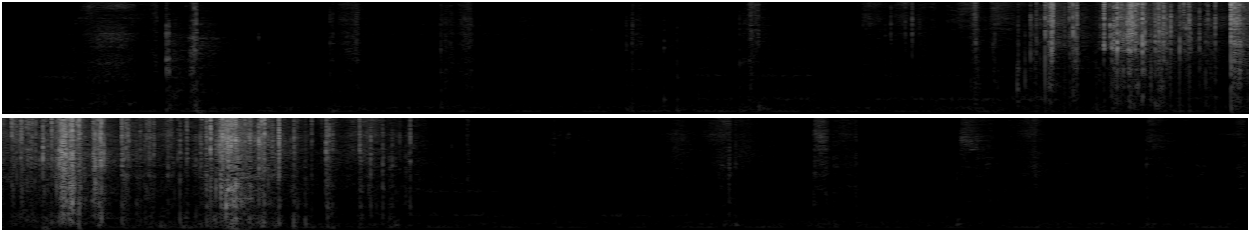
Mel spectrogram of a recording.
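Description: A trading card pack's foil wrapper being torn open, a noisy tearing that lasts about three seconds midway. Light handling sounds of cards and wrapper come before and after it.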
